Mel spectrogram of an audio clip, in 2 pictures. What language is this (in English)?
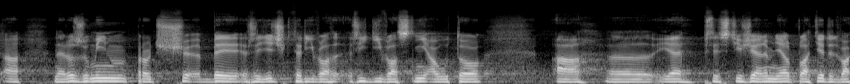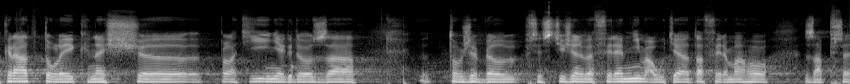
Czech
